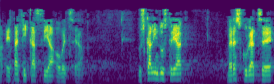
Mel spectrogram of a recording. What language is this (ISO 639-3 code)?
eus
